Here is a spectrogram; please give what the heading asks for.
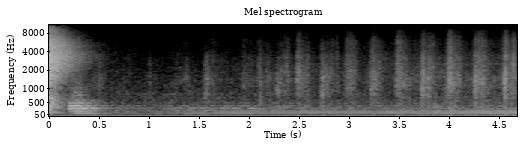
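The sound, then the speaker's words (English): A single gunshot fired to get someone's attention cracks loudly at the start and decays quickly, followed by a steady run of soft rhythmic knocks like hoofbeats. “Are you deaf? Did you not hear me shoot off a gun to call your attention?”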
